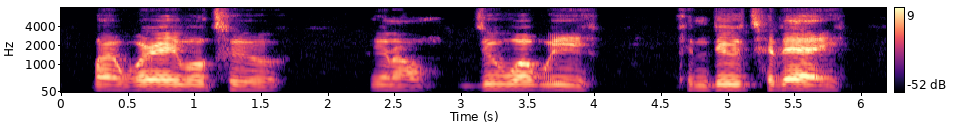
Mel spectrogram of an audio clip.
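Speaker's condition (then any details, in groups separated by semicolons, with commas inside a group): Cerebral palsy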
